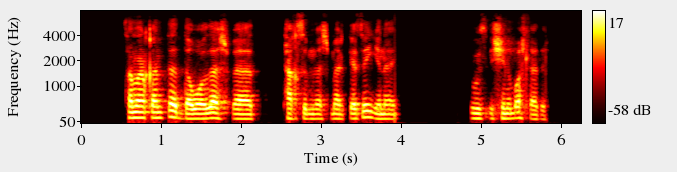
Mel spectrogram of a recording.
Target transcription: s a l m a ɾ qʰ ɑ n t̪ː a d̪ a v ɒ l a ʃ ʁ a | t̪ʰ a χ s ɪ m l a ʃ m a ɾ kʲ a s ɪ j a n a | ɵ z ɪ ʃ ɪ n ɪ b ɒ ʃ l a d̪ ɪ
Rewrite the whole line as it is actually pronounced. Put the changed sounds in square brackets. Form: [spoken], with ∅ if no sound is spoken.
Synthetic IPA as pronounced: s a [∅] m a ɾ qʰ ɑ n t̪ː a d̪ a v ɒ l a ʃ [v] a | t̪ʰ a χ s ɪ m l a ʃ m a ɾ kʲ a [z] ɪ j a n a | ɵ z ɪ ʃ ɪ n ɪ b ɒ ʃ l a d̪ ɪ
